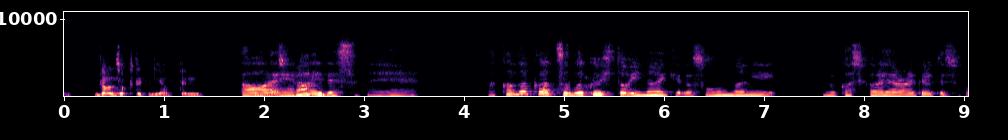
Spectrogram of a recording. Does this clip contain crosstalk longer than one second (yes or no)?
no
